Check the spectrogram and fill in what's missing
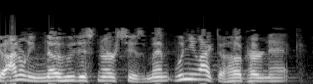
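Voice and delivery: ordinary talk, nothing marked

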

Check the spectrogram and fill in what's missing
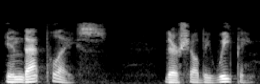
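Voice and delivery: slow, low, weighty verse reading; solemn scripture reading. Acted. Preacher reads the parable's verse to congregation, slow and grave. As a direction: let each phrase sink in, softening toward the end.

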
